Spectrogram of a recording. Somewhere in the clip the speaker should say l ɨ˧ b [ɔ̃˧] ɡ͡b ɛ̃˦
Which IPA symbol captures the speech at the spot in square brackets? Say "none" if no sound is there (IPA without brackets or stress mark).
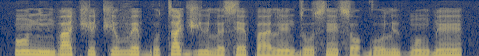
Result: ɔ̃˧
